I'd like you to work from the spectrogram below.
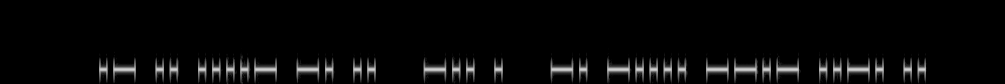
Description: Morse code, heard as a keyed tone, about 17 wpm, 700 Hz. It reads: AI4NI DE N6QFI
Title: USA Callsign DE Callsign - 5 Characters - 17wpm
